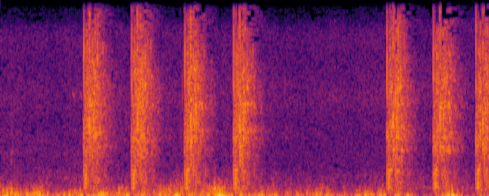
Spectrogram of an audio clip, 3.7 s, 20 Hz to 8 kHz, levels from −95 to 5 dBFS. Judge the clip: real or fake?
real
